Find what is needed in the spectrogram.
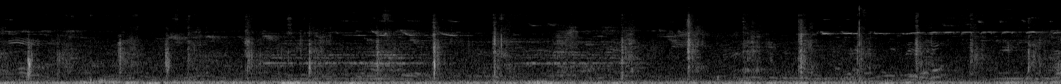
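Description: Footsteps on a dirt garden path, irregular crunchy steps about every half second to a second, over a steady low wind rumble on the microphone, with faint distant voices.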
